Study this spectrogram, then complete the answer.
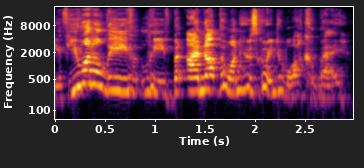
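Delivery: loud, forceful challenge; loud defiance. Acted. Wife daring George to leave while she stays, loud defiance. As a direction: stand your ground at full voice.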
